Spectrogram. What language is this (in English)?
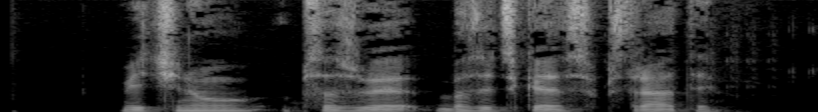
Czech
